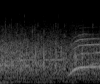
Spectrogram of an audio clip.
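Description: Steady, loud applause from a netball crowd fills the moment, a continuous wash of clapping with no pauses.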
